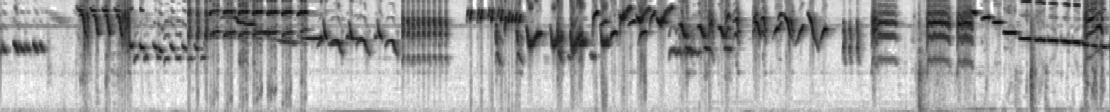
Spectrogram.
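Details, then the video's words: Lure song of a brown-chested jungle flycatcher in full, lively voice: a long, dense run of high chirps, slurred whistles and fast twittering trills that change constantly, broken by a few short gaps. "DENGAR SUARA SRDC GACOR INI PANCINGAN JITU MASTERAN SRDC BAHAN"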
